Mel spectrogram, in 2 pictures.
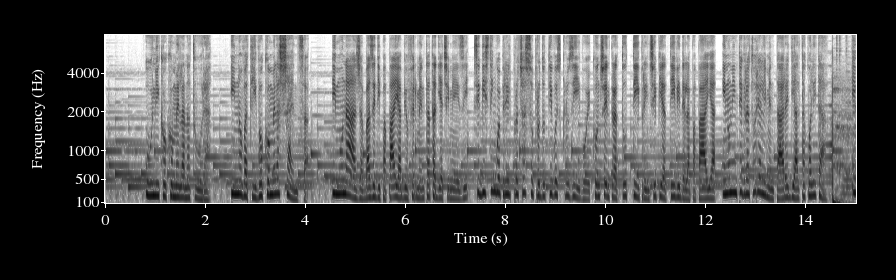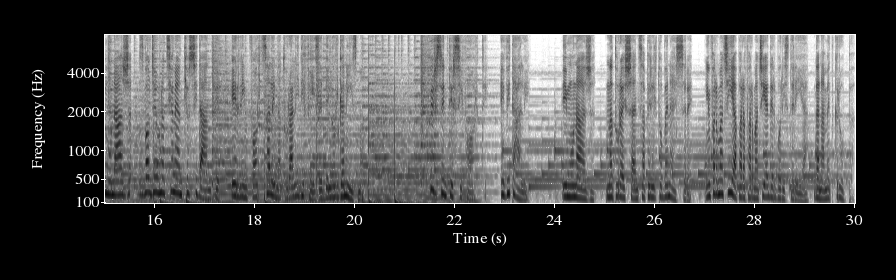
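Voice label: advertising Italian, ITALIAN FEMALE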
